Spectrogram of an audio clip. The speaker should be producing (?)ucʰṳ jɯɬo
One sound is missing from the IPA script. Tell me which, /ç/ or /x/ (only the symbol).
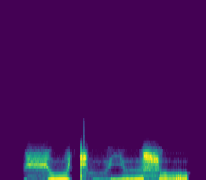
ç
